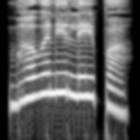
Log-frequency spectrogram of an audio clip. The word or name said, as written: ಭವನಿರ್ಲೇಪ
